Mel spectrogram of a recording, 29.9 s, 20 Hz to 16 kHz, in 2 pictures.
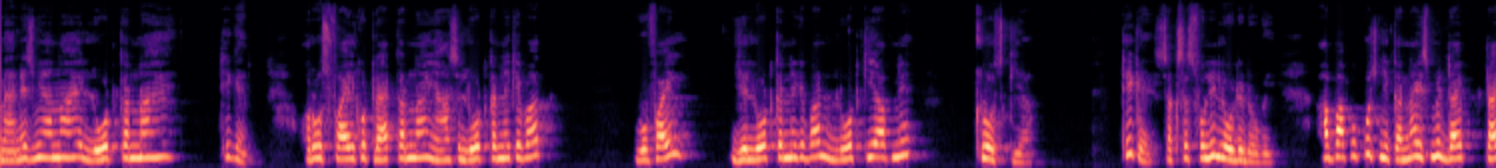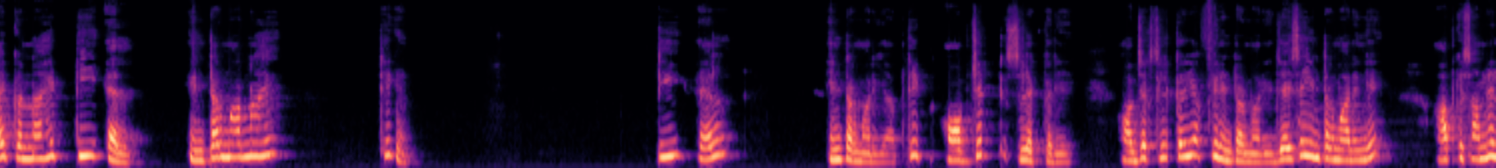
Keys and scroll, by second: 15.6 t, 16.0 l, 16.9 Return, 20.5 Escape, 21.5 t, 22.2 l, 23.3 Return, 27.1 Return.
